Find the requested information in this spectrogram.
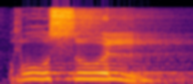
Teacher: Huruf ra dibaca secara tafkhim karena berharokat dhammah, maka ra ditebalkan.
